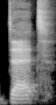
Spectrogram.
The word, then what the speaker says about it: debt: a four-letter word Stacy it um rhymes with bet it is De debt yes yes um yeah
